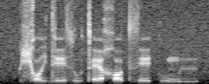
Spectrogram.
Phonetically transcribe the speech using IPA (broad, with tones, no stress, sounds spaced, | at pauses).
ʑ ɔ˥˧ i̯ d e˧˥˧ z u˧˥ tʼ ɛ˧˥ χ ɔ˧˥˧ t z e˧˥˧ k u˥˩ m ɨ˧˥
